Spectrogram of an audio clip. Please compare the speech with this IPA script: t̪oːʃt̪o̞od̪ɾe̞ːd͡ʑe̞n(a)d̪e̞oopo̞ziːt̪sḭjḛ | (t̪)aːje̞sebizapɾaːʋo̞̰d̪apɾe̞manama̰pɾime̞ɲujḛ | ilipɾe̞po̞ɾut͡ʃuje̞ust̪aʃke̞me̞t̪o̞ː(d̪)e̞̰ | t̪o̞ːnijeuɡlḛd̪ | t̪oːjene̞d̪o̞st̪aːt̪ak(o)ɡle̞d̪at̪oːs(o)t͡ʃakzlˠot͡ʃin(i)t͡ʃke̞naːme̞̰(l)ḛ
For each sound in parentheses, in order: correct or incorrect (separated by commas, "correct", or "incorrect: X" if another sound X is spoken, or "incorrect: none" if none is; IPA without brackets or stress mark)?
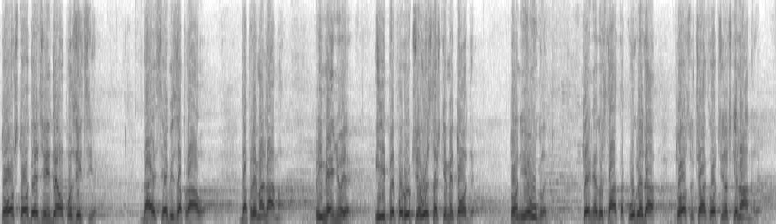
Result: incorrect: i, incorrect: d̪, correct, incorrect: u, incorrect: u, incorrect: a, incorrect: ɾ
